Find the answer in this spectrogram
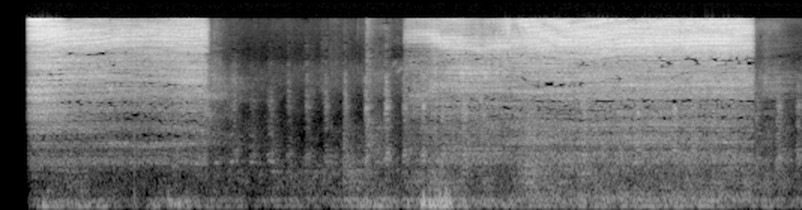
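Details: Goose defending its nest, giving loud, harsh breathy hisses: one long blast of about two seconds, then a quieter gap, then a sustained hiss lasting over three seconds.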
